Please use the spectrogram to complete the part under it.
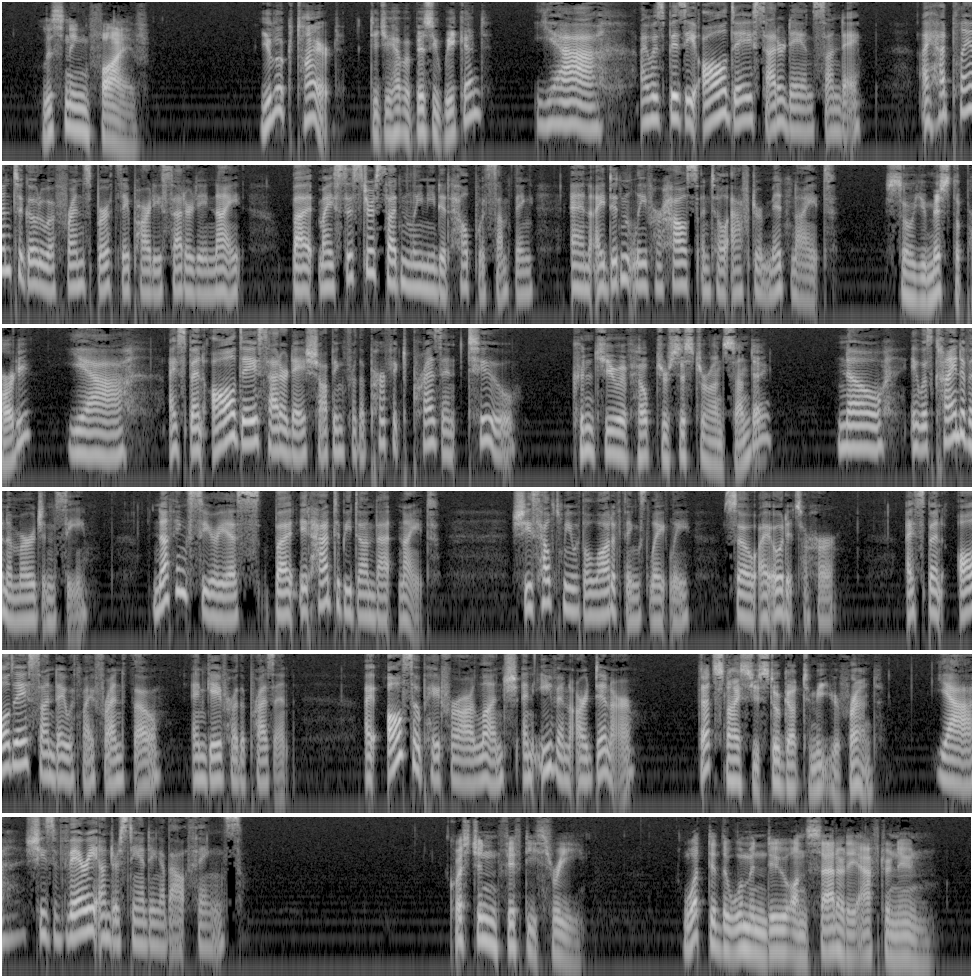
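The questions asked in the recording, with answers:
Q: What did the woman do on Saturday afternoon?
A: She shopped for her friend's birthday present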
